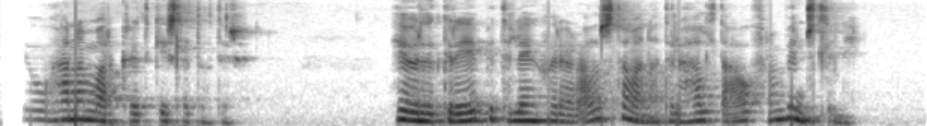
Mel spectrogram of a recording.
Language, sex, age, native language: Icelandic, female, 40-49, Icelandic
